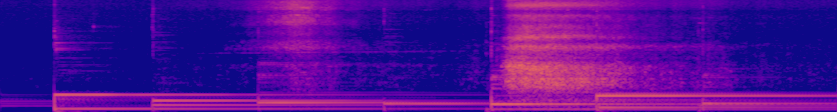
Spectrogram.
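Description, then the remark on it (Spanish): Slow, deep breaths, two long airy inhales and exhales, drift over soft, sustained music chords that shift gently. No one speaks. “Mientras yo te acompaño con mi respiración y con mis palabras.”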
